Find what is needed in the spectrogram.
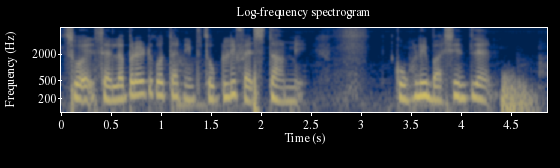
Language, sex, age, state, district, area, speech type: Goan Konkani, female, 18-30, Goa, Salcete, rural, spontaneous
